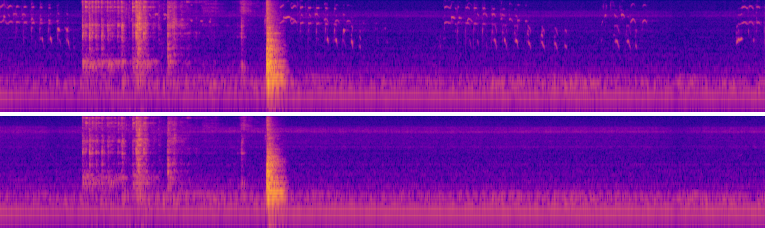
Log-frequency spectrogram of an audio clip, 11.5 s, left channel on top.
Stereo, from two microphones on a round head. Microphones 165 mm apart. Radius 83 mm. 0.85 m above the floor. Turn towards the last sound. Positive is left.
turn(degrees=75)  # may be behind; listen again after turning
